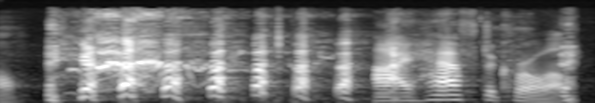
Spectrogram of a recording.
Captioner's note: laughs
